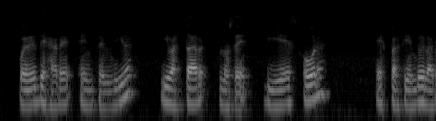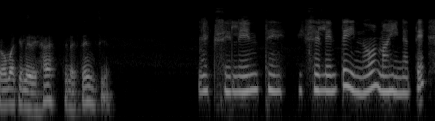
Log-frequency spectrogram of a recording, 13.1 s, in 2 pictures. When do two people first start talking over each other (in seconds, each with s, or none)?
none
